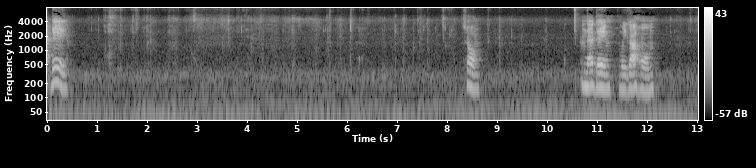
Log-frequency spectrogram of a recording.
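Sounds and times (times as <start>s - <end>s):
person chewing crispy food: 0.7s - 10.7s.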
